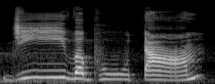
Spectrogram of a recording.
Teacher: प्रकृत्यं विद्धि मे पराम, विद्धीमधल्या वीवर आघात, शेवटचा म अर्धा आहे. जीवभूताम, जी दीर्घ आहे, अनुस्वाराचा म, भू पण दीर्घ आहे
